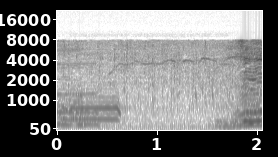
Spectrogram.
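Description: Albanian Lab men's polyphonic choir singing over a held drone (iso). The phrase breaks off just over half a second in, and after a short pause a voice slides up from low pitch into the next phrase, with the drone and upper parts coming in together near the end.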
